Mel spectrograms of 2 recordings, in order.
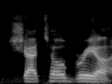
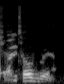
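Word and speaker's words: Chateaubriand: I'm gon sh b instead of Brian it's pronounced Brian okay chatau Brion okay so there you go Bri house Brian chatau Brion there you go okay okay okay chatau Brion got it I have a cousin named Brian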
